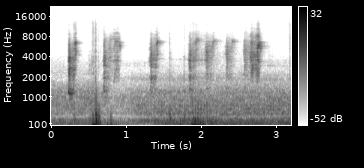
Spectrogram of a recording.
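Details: Baby Carolina wren being fed by parents: dense clusters of scratchy high begging bursts, with two soft thumps and a steady low hum beneath.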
